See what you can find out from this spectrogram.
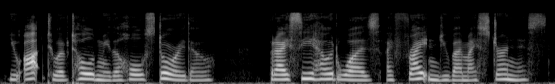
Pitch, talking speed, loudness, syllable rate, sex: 220 Hz, 225 wpm, -19 LUFS, 5.8 syllables/s, female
